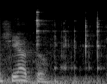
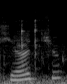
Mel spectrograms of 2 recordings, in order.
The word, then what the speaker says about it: Ghiaccio: Giato. Ghiaccio.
